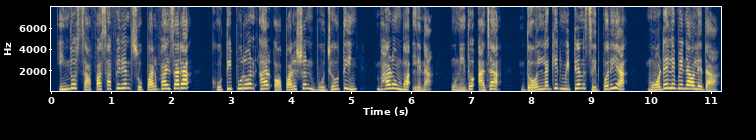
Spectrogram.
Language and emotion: Santali, surprised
